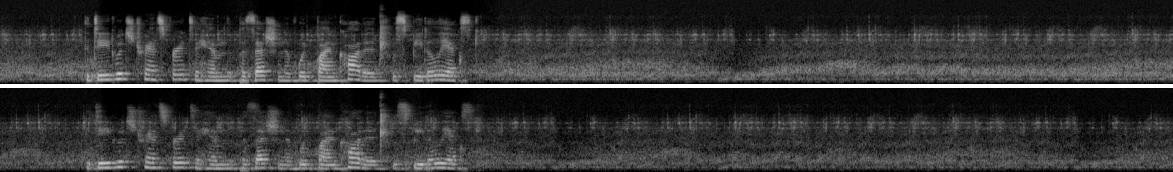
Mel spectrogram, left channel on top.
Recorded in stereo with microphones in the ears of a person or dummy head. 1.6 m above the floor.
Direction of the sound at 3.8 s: 5° left (ahead or behind).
